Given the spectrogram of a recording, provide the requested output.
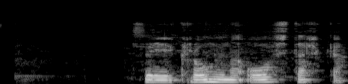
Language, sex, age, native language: Icelandic, male, 20-29, Icelandic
